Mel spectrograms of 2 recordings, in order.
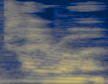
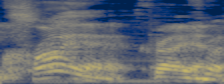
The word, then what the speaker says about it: Krayt: same time that Darth Kyra, or I'm saying it wrong. It's KRYTT. It's weird. Yes, like Krayt.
